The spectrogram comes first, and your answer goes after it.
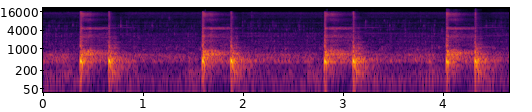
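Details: LM10 microfluidizer plunger pump running normally with maintenance-reminder function active: paired hissing clunks repeat about every 1.2 seconds in a steady, even cycle.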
